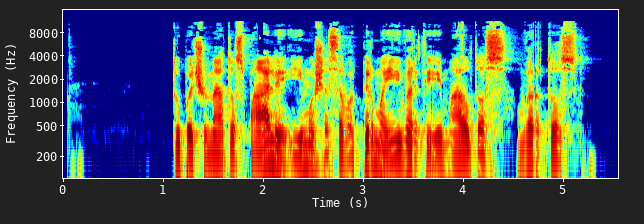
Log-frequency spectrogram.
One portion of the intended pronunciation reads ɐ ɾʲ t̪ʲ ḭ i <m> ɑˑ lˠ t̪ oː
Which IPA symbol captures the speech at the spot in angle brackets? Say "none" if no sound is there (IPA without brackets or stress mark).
m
